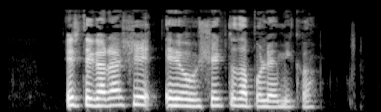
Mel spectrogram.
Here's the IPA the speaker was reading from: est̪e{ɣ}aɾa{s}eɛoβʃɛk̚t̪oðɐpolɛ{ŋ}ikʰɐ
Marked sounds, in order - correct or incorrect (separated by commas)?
correct, incorrect, incorrect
